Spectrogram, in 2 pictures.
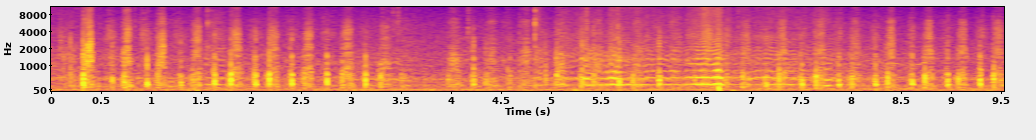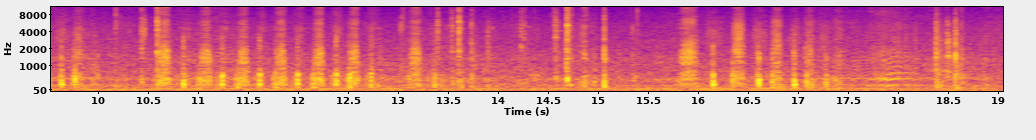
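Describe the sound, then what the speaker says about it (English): Honeybees buzz close around a beekeeper during a routine hive inspection on a warm day, a continuous insect drone with individual bees zipping past the ear in rapid fluttering passes, alongside light handling clicks. "the bees are remaining relatively calm, other than the few that are buzzing me"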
